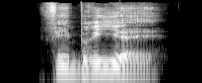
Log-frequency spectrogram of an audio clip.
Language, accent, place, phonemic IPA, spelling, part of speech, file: German, Germany, Berlin, /feˈbʁiːl/, febril, adjective, De-febril.ogg
- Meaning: febrile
